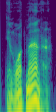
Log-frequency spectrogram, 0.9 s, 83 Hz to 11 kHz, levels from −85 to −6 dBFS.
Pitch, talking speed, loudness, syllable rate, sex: 100 Hz, 200 wpm, -16 LUFS, 5.6 syllables/s, male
